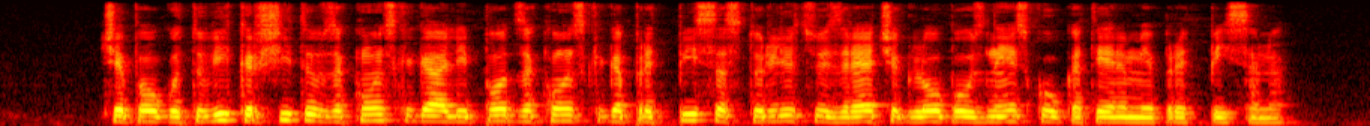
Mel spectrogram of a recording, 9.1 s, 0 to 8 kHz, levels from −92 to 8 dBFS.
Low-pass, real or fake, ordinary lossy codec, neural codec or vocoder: 7.2 kHz; real; none; none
